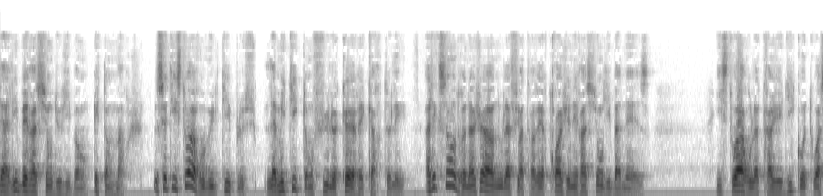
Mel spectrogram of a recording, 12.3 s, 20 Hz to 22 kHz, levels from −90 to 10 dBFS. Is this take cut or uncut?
cut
